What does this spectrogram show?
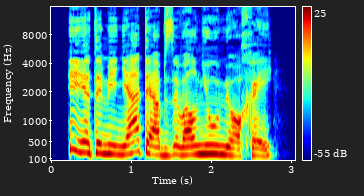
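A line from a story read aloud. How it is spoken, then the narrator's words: Woman laughing. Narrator (Russian): хохотнула комендантша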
